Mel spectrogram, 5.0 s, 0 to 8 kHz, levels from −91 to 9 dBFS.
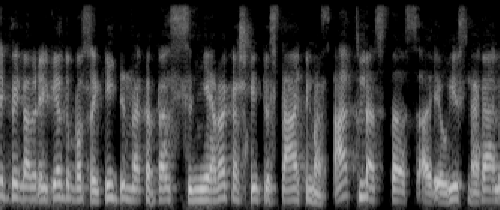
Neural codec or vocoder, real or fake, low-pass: codec, 16 kHz, 2 kbps, FreqCodec, larger model; fake; 7.2 kHz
